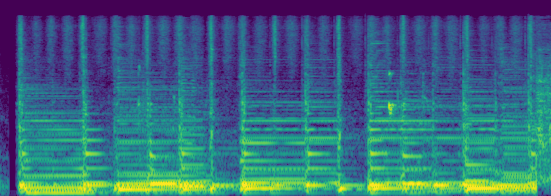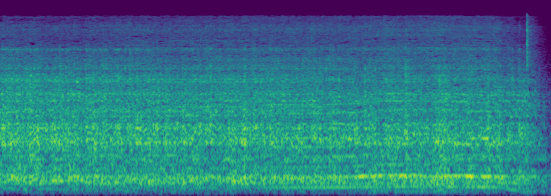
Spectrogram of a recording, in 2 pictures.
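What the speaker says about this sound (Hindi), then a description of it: "अब हमें इसे मिक्सर में दर दरा पीस लेना है" A mixer grinder coarsely grinding walnuts starts with a loud, choppy whir for about four seconds, then settles into a steady, dense grinding roar until it cuts off.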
